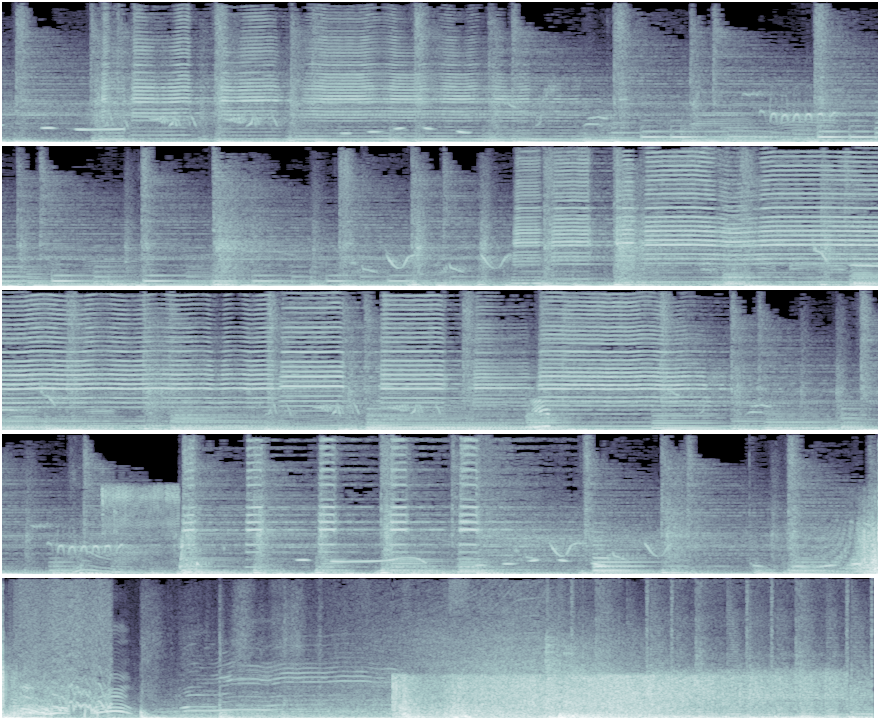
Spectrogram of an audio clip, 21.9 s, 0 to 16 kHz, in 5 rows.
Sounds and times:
Swing music: 0.0s - 21.8s.

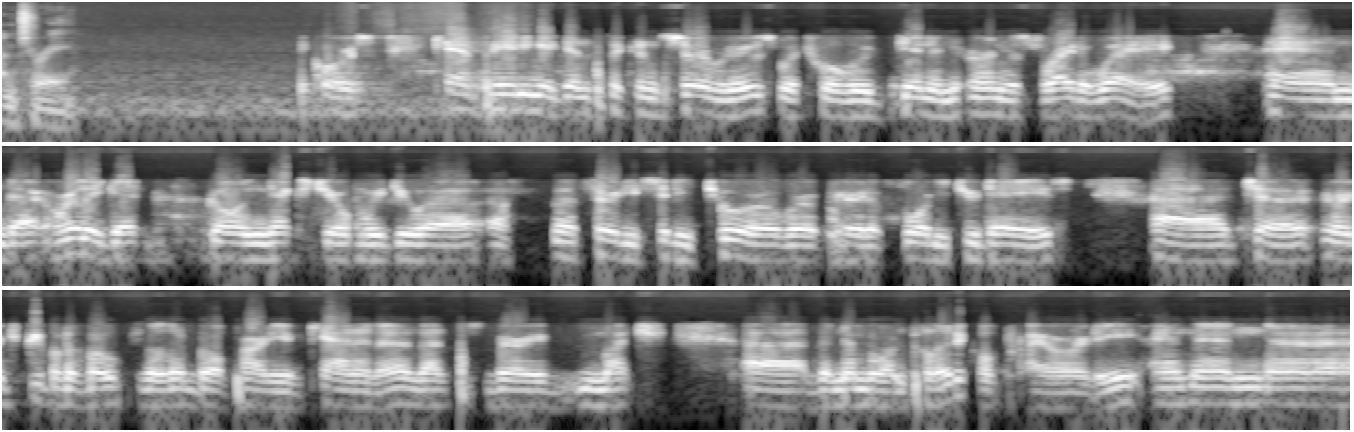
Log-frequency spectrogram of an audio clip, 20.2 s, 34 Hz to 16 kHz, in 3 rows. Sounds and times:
Speech: 0.0s - 0.4s, 1.6s - 20.2s.

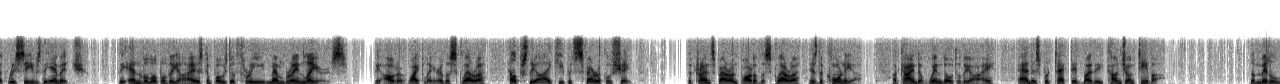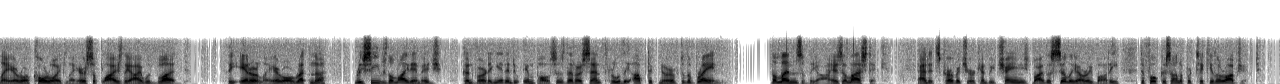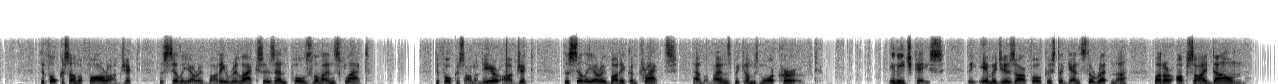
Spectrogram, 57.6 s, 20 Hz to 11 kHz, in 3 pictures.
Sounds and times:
Speech: 0.0s - 9.6s, 10.3s - 17.5s, 18.8s - 22.0s, 22.6s - 30.1s, 30.8s - 38.1s, 39.0s - 44.0s, 44.9s - 50.8s, 51.7s - 57.2s.

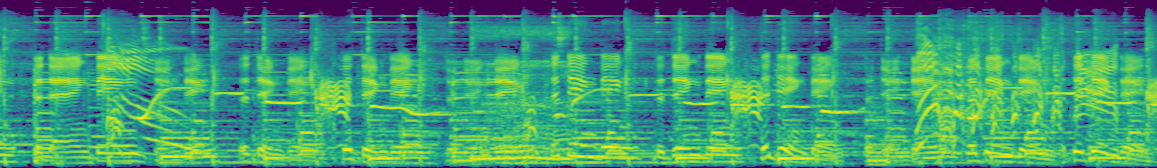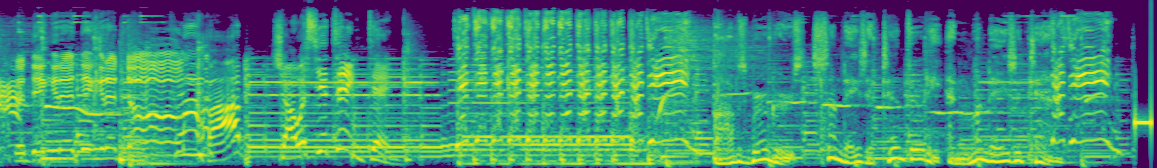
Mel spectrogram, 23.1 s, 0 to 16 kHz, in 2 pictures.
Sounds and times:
Music: 0.0s - 23.0s
Speech: 0.6s - 1.9s, 2.5s - 6.8s, 9.2s - 15.6s, 17.8s - 22.8s.

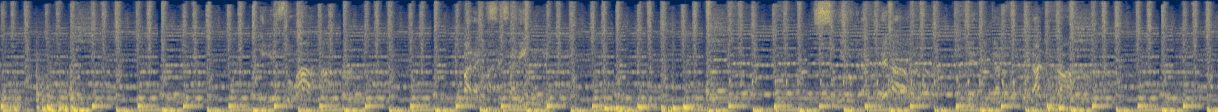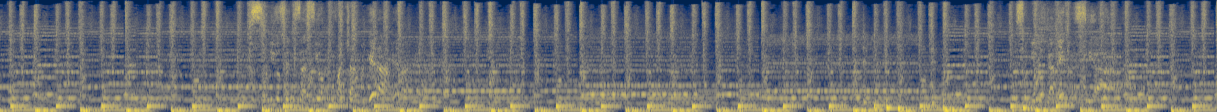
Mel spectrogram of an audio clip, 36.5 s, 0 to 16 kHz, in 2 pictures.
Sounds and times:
Music: 0.0s - 36.5s
Speech: 3.9s - 5.0s, 7.0s - 8.2s, 12.2s - 16.4s, 22.0s - 24.4s, 33.5s - 35.2s.

